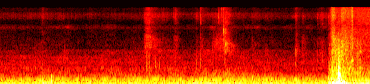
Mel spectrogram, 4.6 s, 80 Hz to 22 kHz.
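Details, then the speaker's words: 2008 BMW 650 convertible with 85k miles; one button lowers the windows and folds the top, low steady motor hum cycling smoothly and ending with a firm thump as a panel seats. Normal convertible top and power window operation. "so with the one button it should do everything the windows went down okay so as you can see it's putting everything down"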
